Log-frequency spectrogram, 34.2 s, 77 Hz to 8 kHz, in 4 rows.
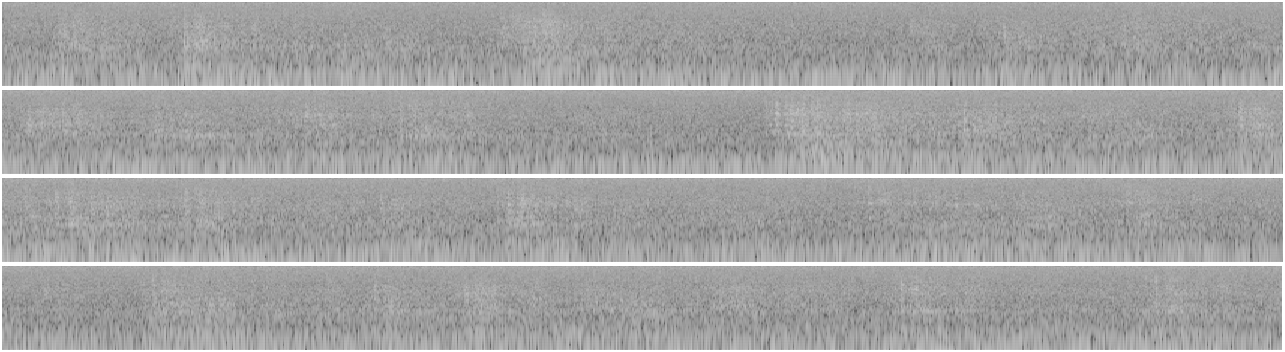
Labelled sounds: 23.4	23.6	vessel noise, 1.6 to 1.9 kHz

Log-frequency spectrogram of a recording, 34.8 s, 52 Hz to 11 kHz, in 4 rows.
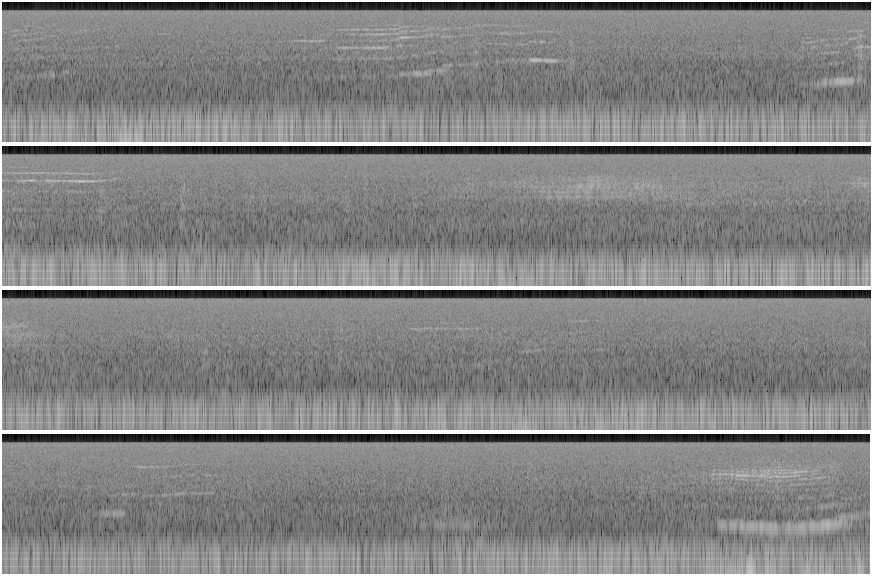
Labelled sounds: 2.9	5.6	humpback whale, 0.93 to 4.5 kHz
8.0	9.9	humpback whale, 1.5 to 4.0 kHz
21.5	22.8	humpback whale, 0.99 to 2.6 kHz
27.4	28.2	humpback whale, 0.99 to 3.5 kHz
33.1	34.4	humpback whale, 1.9 to 2.8 kHz

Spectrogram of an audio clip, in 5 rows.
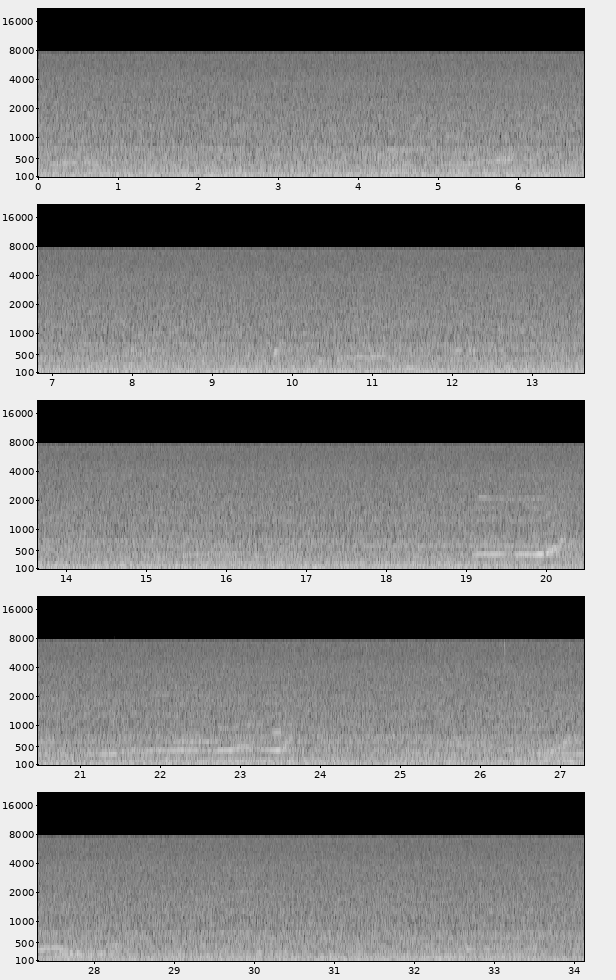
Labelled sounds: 19.1	19.5	humpback whale, 2.0 to 2.2 kHz

